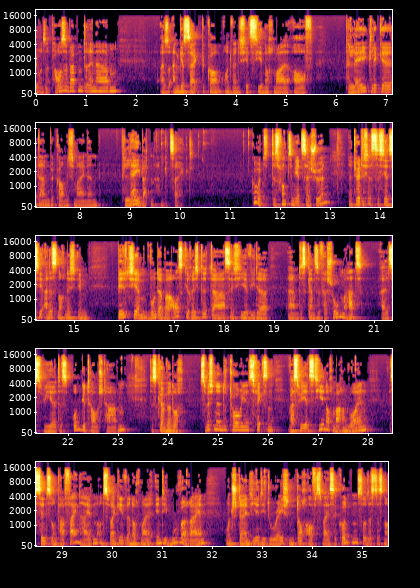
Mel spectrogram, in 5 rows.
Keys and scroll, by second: 33.7 2, 33.9 Return.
